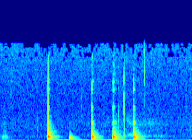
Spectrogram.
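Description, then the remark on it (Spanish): Five sharp knocks on a door in a quick, slightly uneven rhythm, moderately loud, with a low hum in the background and no voices. “Fui con mis papás, no, ahí iba. Toco.”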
